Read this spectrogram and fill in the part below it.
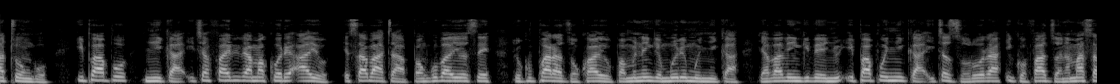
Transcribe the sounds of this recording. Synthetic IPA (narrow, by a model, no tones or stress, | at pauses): toːŋɡo | ipapo̞ɲikaʔit͡ʃafariramako̞ɾe̞ʔajo̞e̞saɓatapaŋɡuʋajo̞se̞ | jok̬upaɾad͡zwakwajo̞pamune̞ŋɡe̞muɾimuɲikajaʋaʋe̞ŋɡiʋe̞ɲuʔipapo̞ɲikait͡ʃazo̞ɾo̞ɾaiɡʱo̞fad͡zwanamasa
